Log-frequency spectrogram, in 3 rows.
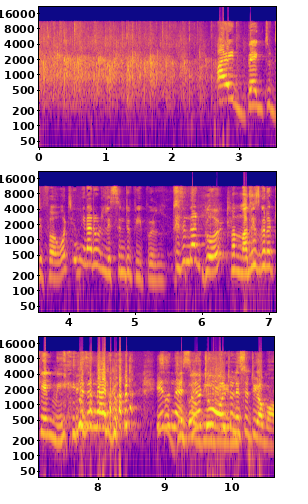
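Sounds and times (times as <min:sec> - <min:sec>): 
audience applause: 0:00.0 - 0:02.7
speech: 0:02.7 - 0:10.6.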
